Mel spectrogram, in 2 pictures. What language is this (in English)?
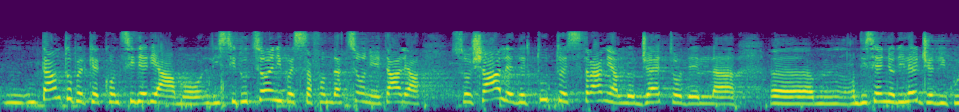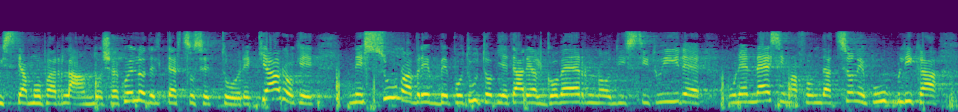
Italian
